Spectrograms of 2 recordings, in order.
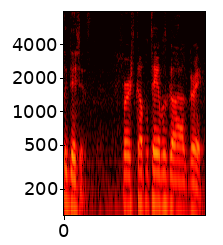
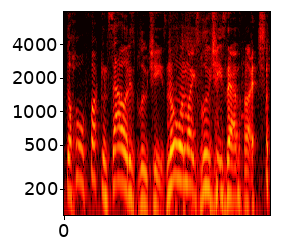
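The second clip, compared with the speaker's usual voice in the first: exasperated retort; 6 semitones higher, 4 dB louder than usual. Retold or imitated. Arguing retold at coworker.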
